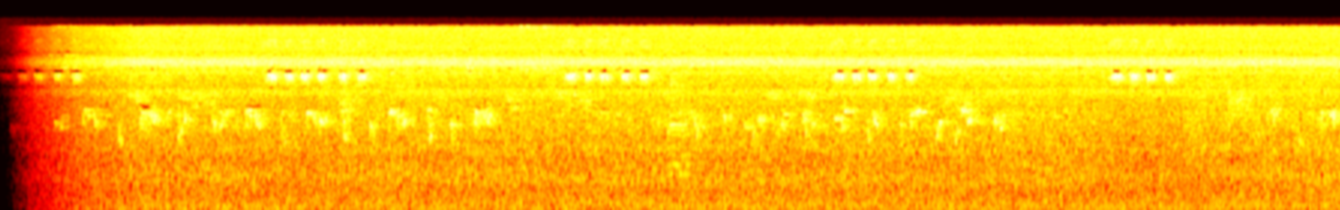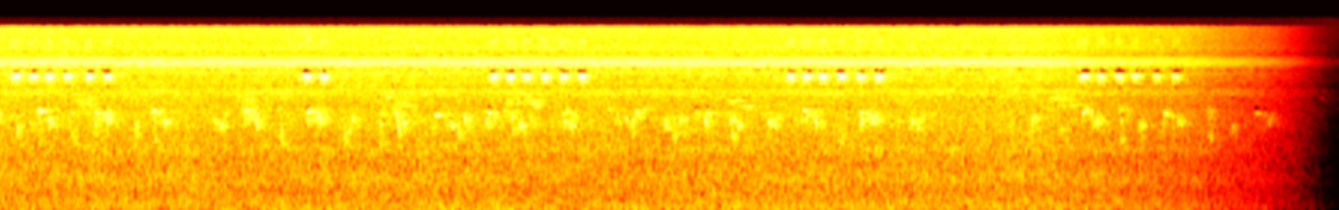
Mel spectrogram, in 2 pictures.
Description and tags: A recording made at dawn in Canggu, south Bali.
